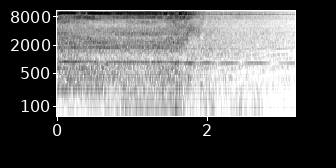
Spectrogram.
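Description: An RC model A-4 Skyhawk jet with an E-Sun .48 wall width print flies past with a loud, steady airframe roar that fades noticeably partway through, heard alone without talk.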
